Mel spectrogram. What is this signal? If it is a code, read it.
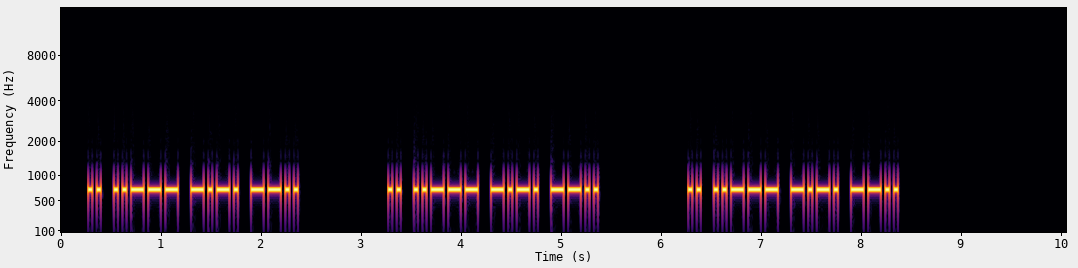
Morse code, heard as a keyed tone, about 27 wpm, 700 Hz. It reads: I2CZ I2CZ I2CZ
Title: DXCC-100 Call Signs - 4 Characters - Repeated 3x - 28wpm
